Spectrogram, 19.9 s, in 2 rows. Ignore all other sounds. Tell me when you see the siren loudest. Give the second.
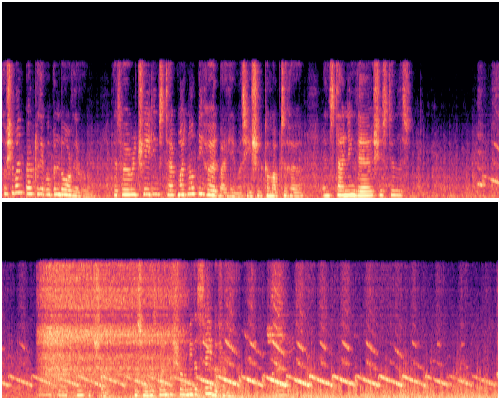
16 s.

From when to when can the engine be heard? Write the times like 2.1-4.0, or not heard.
10.6-13.8.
